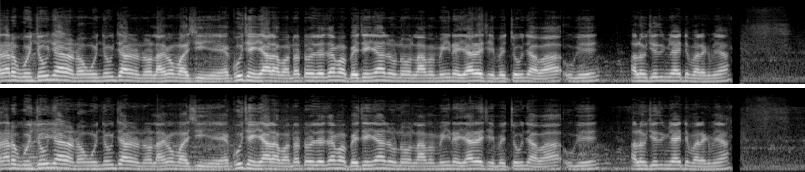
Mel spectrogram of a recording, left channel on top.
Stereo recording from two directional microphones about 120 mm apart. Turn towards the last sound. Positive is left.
turn(degrees=15)  # may be behind; listen again after turning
